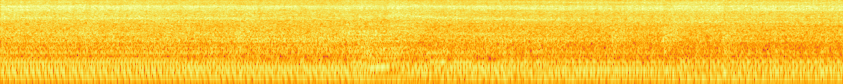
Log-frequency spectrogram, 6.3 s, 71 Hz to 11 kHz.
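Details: Jeep XJ with swapped 350 V8, first startup, distributor loose: a rough, lumpy low rumble with an uneven beat. It fires on only a few cylinders; number one is dead, while 3 and 5 and the others with compression work.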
